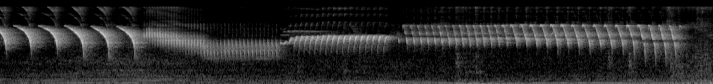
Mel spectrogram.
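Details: Belgian canary training song: quick downward swept notes, a lower buzzy held phrase, then a bright rapid trill and a long, fast, evenly pulsed rolling trill lasting about three seconds; no other sounds.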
